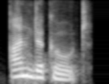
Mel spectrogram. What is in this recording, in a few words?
"undercoat", Indian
